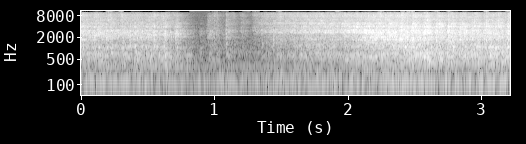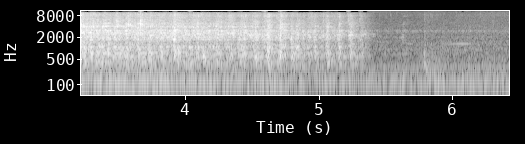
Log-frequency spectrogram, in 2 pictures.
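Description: A bench grinder grinds metal with a loud, harsh whine.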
